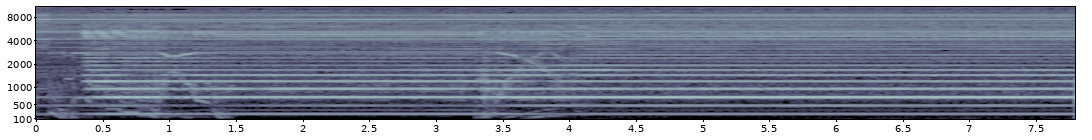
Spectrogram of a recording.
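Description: CNC milling spindle running with a steady whine while the cutter takes a shallow facing pass over an aluminium block. The whine gains extra higher tones about a third of a second in, with brief sweeping tones about a second in and again about three and a half seconds in.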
